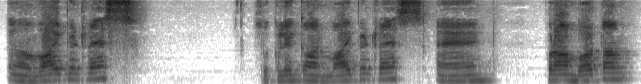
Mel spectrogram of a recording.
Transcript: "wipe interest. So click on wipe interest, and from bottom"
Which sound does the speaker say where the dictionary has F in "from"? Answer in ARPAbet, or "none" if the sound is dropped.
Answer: P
